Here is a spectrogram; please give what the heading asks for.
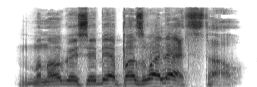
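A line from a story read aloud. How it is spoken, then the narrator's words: Gruff bark. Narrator (Russian): рявкнул генерал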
